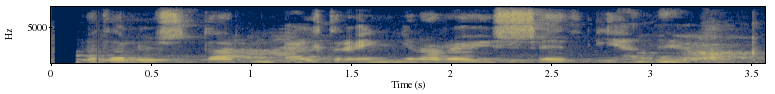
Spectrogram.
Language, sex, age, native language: Icelandic, female, 13, Icelandic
